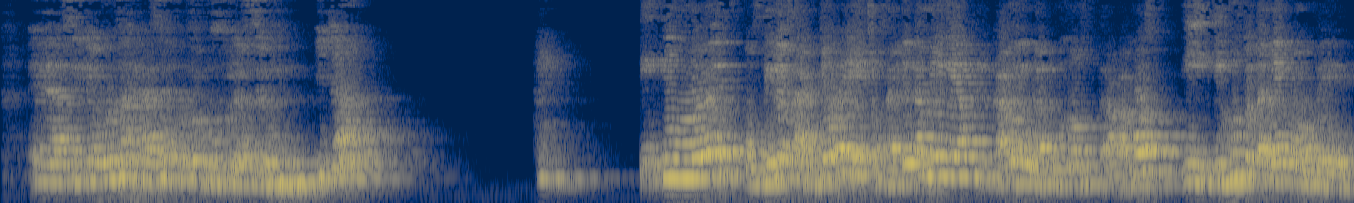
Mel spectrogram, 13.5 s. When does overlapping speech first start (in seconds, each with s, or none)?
none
